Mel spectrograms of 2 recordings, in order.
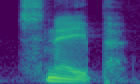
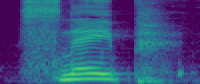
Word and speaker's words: Snape: What about Snape likes snakes though? And his name rhymes with cape, so he's almost a superhero.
